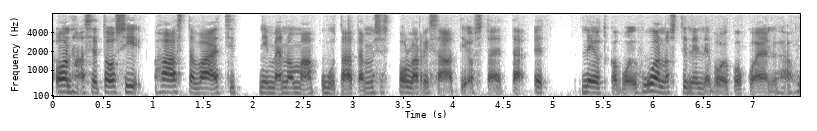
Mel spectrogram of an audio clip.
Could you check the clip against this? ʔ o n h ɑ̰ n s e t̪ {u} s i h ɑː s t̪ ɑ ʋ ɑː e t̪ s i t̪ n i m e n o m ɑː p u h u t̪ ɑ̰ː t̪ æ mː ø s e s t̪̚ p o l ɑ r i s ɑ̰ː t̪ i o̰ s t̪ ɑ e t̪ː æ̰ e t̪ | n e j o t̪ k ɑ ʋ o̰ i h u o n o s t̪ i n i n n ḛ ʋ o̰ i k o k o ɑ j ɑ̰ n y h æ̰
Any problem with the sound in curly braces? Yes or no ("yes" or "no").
yes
